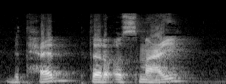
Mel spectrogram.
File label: dance, lebanese, arabic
